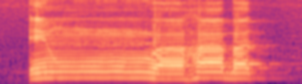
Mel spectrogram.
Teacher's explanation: نون ساکن کے بعد یمن کے 4 حرفوں میں سے واو آئی ہے، اس لیے نون ساکن کو غنہ کے ساتھ ملا کر پڑھے گی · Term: ادغام مع الغنہ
